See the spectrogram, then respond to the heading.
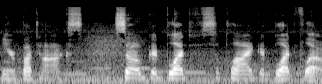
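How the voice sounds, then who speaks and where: A woman at a fairly slow pace with fairly even intonation, music in the background. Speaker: personal storyteller. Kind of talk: casual vlog chat. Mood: candid, matter-of-fact. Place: street. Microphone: phone near.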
